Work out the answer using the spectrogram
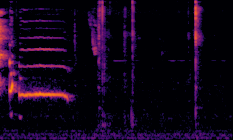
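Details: Cockatiel mimicking the My Neighbor Totoro melody: a brief chirp, then one sustained clear whistle held for under a second, followed by quiet room sounds and faint clicks.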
